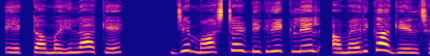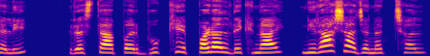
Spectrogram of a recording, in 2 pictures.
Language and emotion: Maithili, sad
